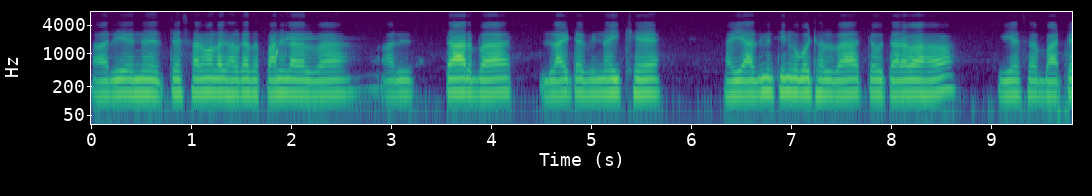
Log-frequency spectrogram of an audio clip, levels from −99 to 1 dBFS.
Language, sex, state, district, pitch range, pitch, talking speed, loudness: Bhojpuri, male, Bihar, Gopalganj, 140-145 Hz, 145 Hz, 190 wpm, -32 LUFS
